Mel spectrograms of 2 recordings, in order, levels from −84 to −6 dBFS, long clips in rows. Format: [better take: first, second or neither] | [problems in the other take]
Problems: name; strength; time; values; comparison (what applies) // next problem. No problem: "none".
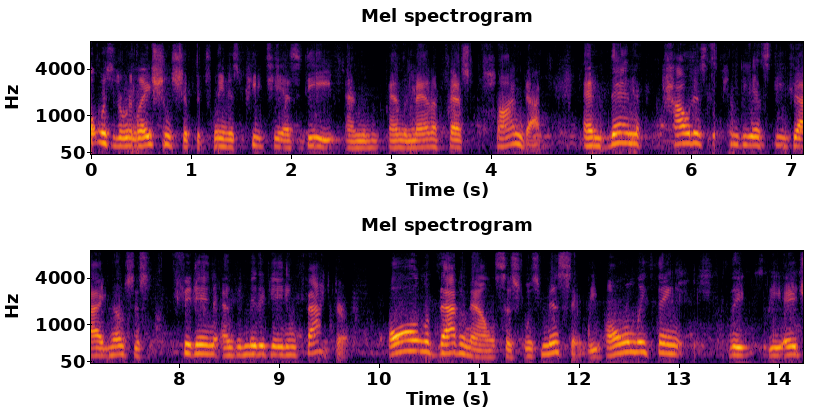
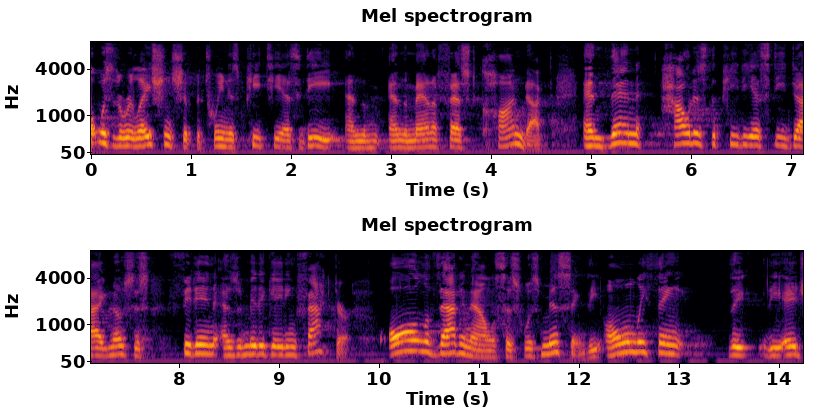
second | noise reduction (neural separator model SepFormer DNS4)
